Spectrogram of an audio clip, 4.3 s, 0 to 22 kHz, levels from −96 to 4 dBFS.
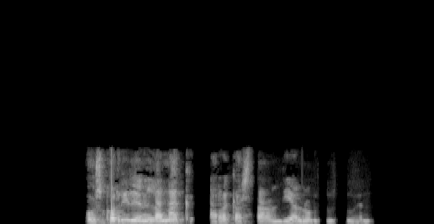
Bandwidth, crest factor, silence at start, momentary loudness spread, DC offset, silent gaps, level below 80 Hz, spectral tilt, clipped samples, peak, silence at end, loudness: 7.8 kHz; 22 dB; 0.85 s; 15 LU; under 0.1%; 1.94-2.09 s, 3.20-3.25 s, 3.38-3.45 s; -68 dBFS; -4 dB/octave; under 0.1%; -4 dBFS; 0.65 s; -23 LUFS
